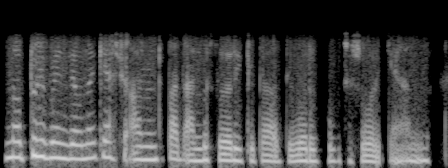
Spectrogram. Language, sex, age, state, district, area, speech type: Kashmiri, female, 45-60, Jammu and Kashmir, Bandipora, rural, conversation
